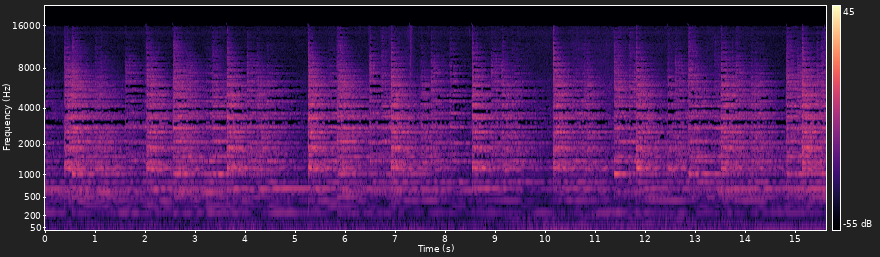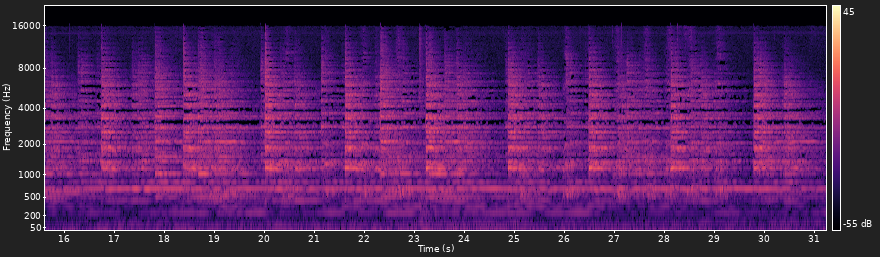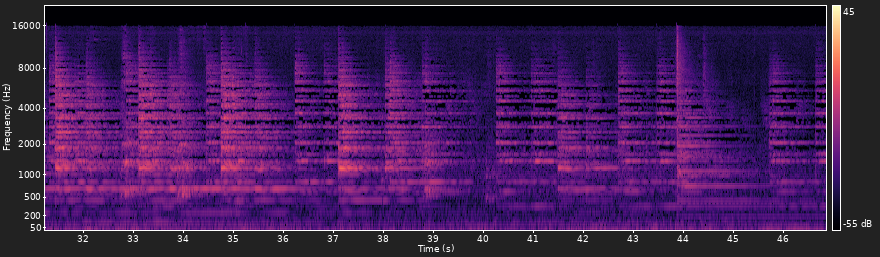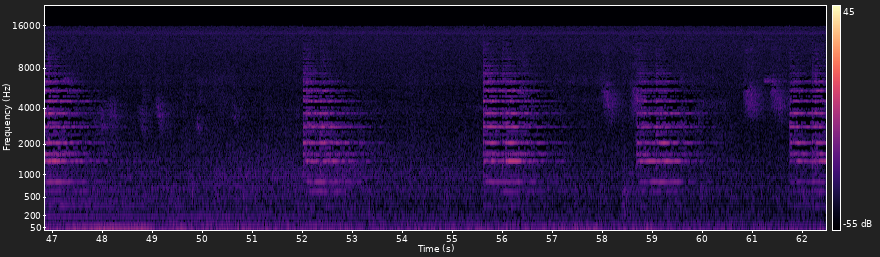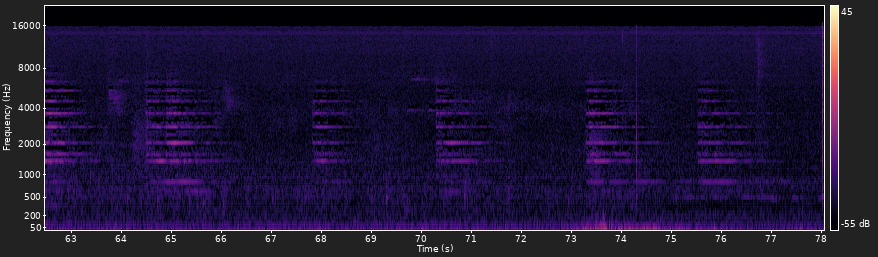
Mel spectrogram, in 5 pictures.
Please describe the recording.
bells of Parish La Magdalena (Seville, Spain) pealing. Edirol R09 and internal mics
church, field-recording, ambiance, city, south-spain, bells, pealing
